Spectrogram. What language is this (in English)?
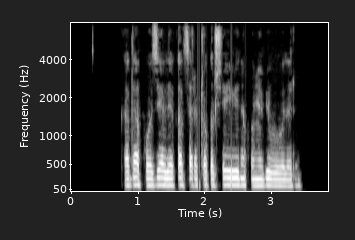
Pashto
